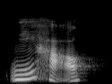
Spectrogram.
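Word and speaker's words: 你好: But when we pronounce two-syllable words, there shouldn't be a long pause in between. For example, hello is 你好. We'll say it like 你好, not like 你好. So just one breath, using the rest of your air to say the second syllable.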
